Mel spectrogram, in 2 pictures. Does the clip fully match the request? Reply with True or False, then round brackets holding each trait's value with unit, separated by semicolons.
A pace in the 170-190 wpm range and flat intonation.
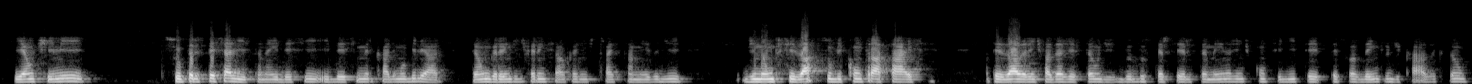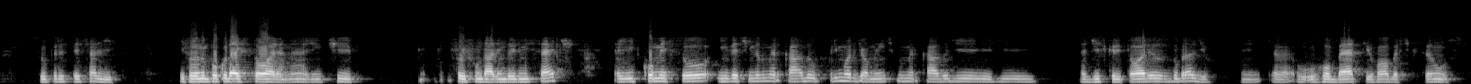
True (180 wpm; 1.8 semitones)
